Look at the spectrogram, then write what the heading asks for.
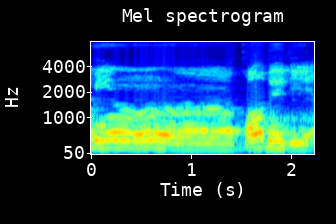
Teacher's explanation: قاف حروف اخفا میں سے ہے تو نون میں اخفا ہوگا، نون کی آواز کو ناک میں چھپا کر پڑھیں گے۔ قبلی قاف حروف مستعلیہ میں سے ہے، حروف مستعلیہ میں سے ہے تو پر پڑھیں گے۔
